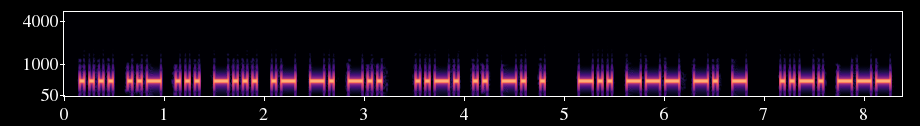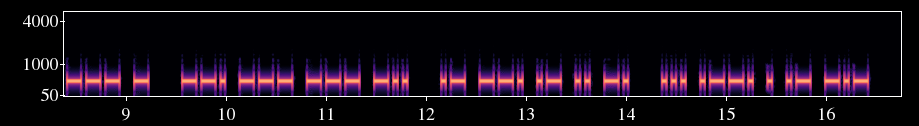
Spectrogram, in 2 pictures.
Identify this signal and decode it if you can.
Morse code, heard as a keyed tone, about 25 wpm, 500 Hz. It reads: HUSBAND FINE DONT FOOT GOOD AGAIN SPEAK
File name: 632 words / 632 Words 25WPM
